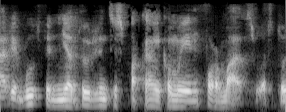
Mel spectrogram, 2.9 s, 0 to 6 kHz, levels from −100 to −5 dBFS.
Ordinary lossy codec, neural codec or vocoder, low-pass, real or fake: AAC, 32 kbps; codec, 16 kHz, 1 kbps, X-Codec, HuBERT features, trained on LibriSpeech; 5.4 kHz; fake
